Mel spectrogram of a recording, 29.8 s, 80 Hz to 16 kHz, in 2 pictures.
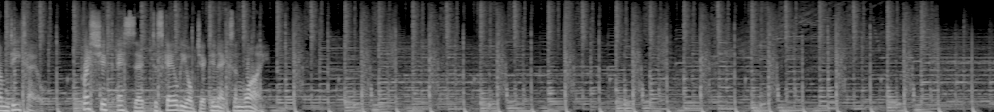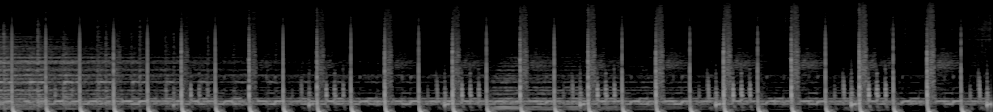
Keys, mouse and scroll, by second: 0.8 shift+z, 6.7 click, 8.2 click, 10.2 drag, 12.3-12.7 scroll up 3, 12.7 shift+middle click, 13.1-13.4 scroll up 2, 13.4 shift+middle drag, 13.8-14.2 scroll up 1, 14.7 scroll down 1, 15.3 KP_1, 15.7-16.4 scroll down 4, 17.5 click, 18.0 shift+middle drag, 18.4-19.1 middle drag, 19.7 Tab, 20.9 click, 21.9 click, 22.4 middle click, 24.0 click, 25.7 click, 28.3 middle click, 28.8 shift+middle click, 29.5 middle click.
